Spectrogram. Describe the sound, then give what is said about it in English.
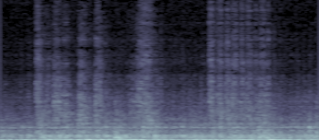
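A train on a ride from Manhattan to Hollywood rumbles steadily along the rails, a deep continuous low roar with faint rhythmic rattling and brief hissy bursts above it, consistent throughout. “He popped out of my mind onto a drawing pad on a train ride from Manhattan to Hollywood.”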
